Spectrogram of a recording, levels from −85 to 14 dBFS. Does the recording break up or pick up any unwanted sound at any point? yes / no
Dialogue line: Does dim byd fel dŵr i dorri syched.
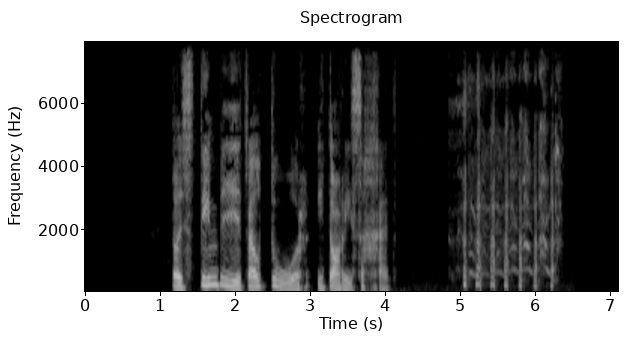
yes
